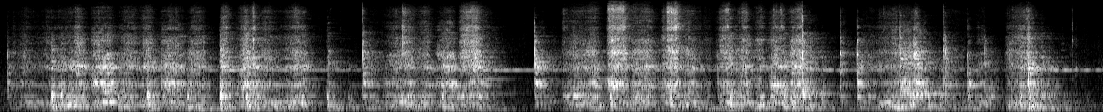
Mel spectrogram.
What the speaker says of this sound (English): With a file,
